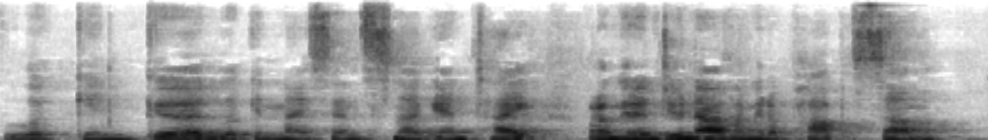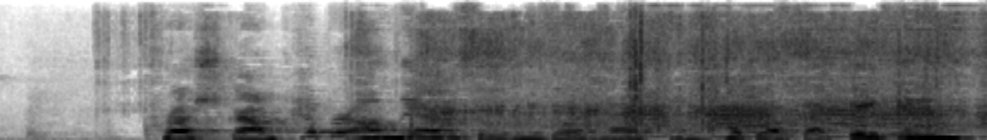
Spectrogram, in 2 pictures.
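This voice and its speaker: A woman giving an upbeat, chatty step-by-step cooking demonstration in a home kitchen. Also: medium pitch. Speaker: cooking vlogger. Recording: roomy echo, faint noise.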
